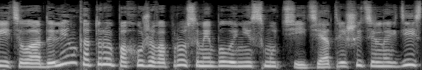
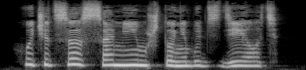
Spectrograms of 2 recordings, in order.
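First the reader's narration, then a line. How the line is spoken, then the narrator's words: Dreamy sigh. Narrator (Russian): романтично вздохнула Эль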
